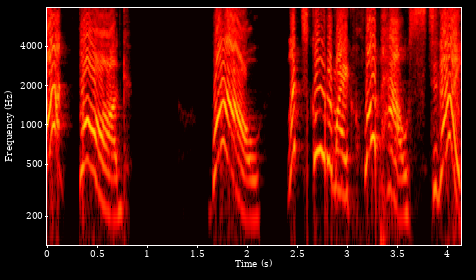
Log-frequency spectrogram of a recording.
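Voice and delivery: belted high with big pitch swoops. Showing off a starter Mickey Mouse impression after asking the others if they're ready. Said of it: "I have actually a very good starter Mickey Mouse impression".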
